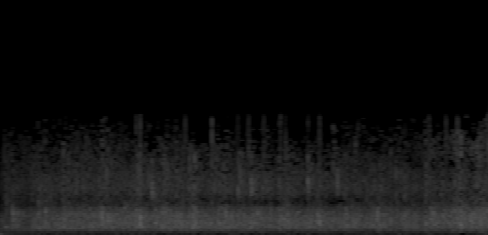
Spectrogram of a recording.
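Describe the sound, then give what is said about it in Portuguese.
An audience applauds Jesus, clapping steadily for the full stretch, a dense, sustained wash of applause at an even loudness with no pauses and no voices standing out. “Então aplauda Jesus aí.”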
